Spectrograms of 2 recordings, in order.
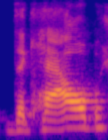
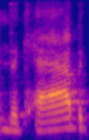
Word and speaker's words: DeKalb: it's alabama yeah but that dekalb county dekalb county i've heard it yeah that's how i've always heard it said i'm glad i said it right the first time so we want these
